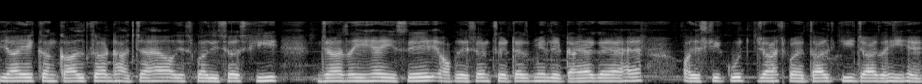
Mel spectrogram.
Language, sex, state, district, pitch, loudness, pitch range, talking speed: Hindi, male, Uttar Pradesh, Jyotiba Phule Nagar, 155 Hz, -14 LUFS, 150-160 Hz, 190 wpm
